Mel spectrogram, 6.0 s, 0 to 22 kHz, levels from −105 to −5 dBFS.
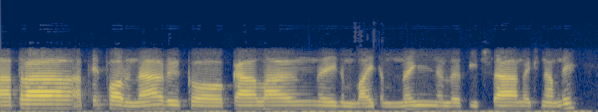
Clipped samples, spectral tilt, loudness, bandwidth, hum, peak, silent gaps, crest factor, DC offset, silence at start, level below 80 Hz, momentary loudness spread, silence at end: under 0.1%; -8 dB/octave; -25 LUFS; 3.8 kHz; none; -6 dBFS; none; 18 dB; under 0.1%; 0 s; -56 dBFS; 12 LU; 0.1 s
